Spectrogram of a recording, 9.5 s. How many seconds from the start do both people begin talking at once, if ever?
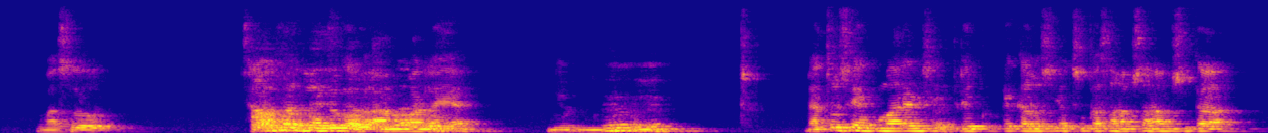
2 s

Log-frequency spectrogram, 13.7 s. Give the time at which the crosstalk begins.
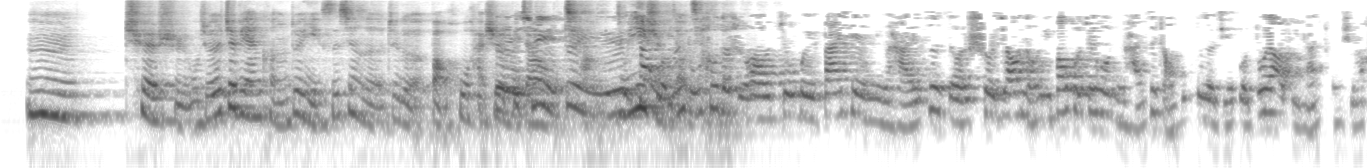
5 s

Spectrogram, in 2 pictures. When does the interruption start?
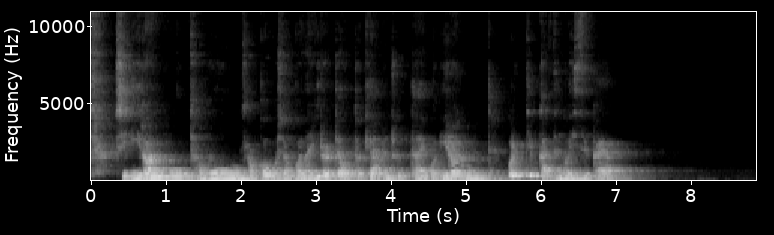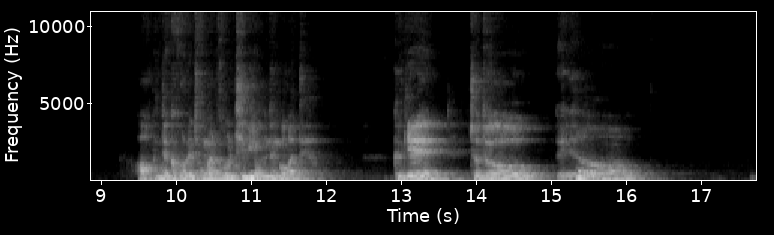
none

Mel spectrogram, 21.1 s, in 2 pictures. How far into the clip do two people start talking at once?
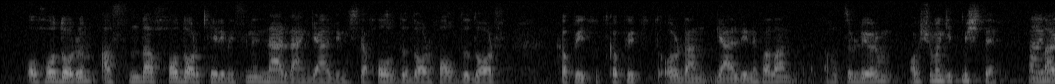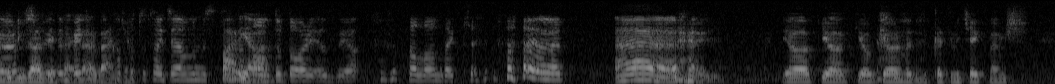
10 s

